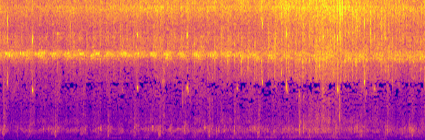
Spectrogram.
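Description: Footsteps of a person walking at a steady pace on pavement, about two steps a second, over a steady high chorus of night insects.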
